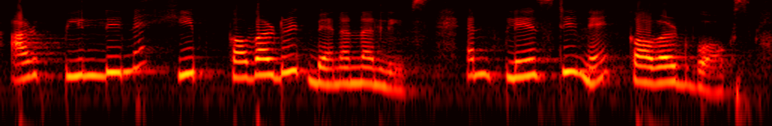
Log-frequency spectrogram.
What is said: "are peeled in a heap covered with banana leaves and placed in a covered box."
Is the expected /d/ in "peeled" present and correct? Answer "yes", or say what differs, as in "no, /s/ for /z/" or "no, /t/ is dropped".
no, /d/ is dropped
